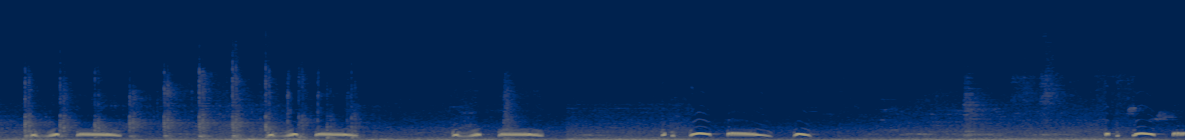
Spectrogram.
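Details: Calling female spotted dove, meant to stir the male. Rapid series of low coo phrases, each with short hoots and a longer coo, then separate arched, falling hoots, with occasional clicks.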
